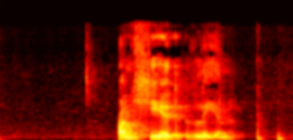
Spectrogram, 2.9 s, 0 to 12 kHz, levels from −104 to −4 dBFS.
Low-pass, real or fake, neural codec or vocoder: 9.9 kHz; fake; vocoder, 22.05 kHz, 80 mel bands, Vocos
